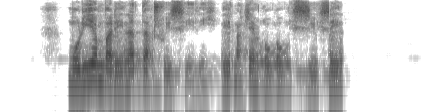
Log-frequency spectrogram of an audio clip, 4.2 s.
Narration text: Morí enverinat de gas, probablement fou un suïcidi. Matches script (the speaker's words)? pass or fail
fail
